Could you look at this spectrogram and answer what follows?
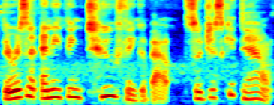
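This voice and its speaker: Woman acting impatient teen big sister, storybook character, scolding, sardonic, gravelly edge, dry sound. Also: a little high, very animated, moderate pace, mellow, no room sound, pitched above the performer's own voice, heavily acted. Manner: scolding, exasperated. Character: impatient, bossy, sardonic teenage older sister. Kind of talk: children's storybook character reading.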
